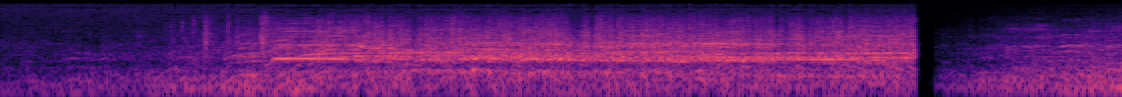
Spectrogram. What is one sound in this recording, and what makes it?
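A large crowd cheers and chants loudly.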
